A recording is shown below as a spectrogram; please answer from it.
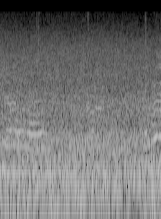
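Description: Steady wash of ocean surf on the beach, an even rushing noise without a break.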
